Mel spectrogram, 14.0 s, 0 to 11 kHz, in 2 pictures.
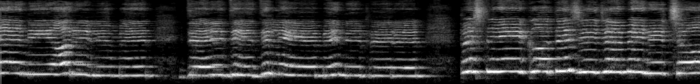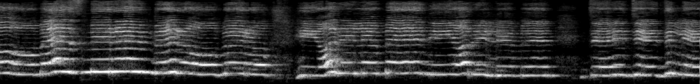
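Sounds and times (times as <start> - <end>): person singing unaccompanied: 0.0 - 14.0
breaths: 1.5 - 1.8, 4.2 - 4.6, 9.7 - 10.0, 12.5 - 12.9.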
